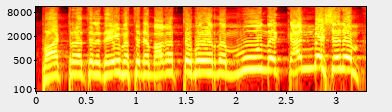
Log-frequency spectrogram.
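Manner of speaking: rousing sermon climax, rising steadily; preaching, building to a shout. Real, not acted. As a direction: climb in pitch to a loud, drawn-out cry.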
